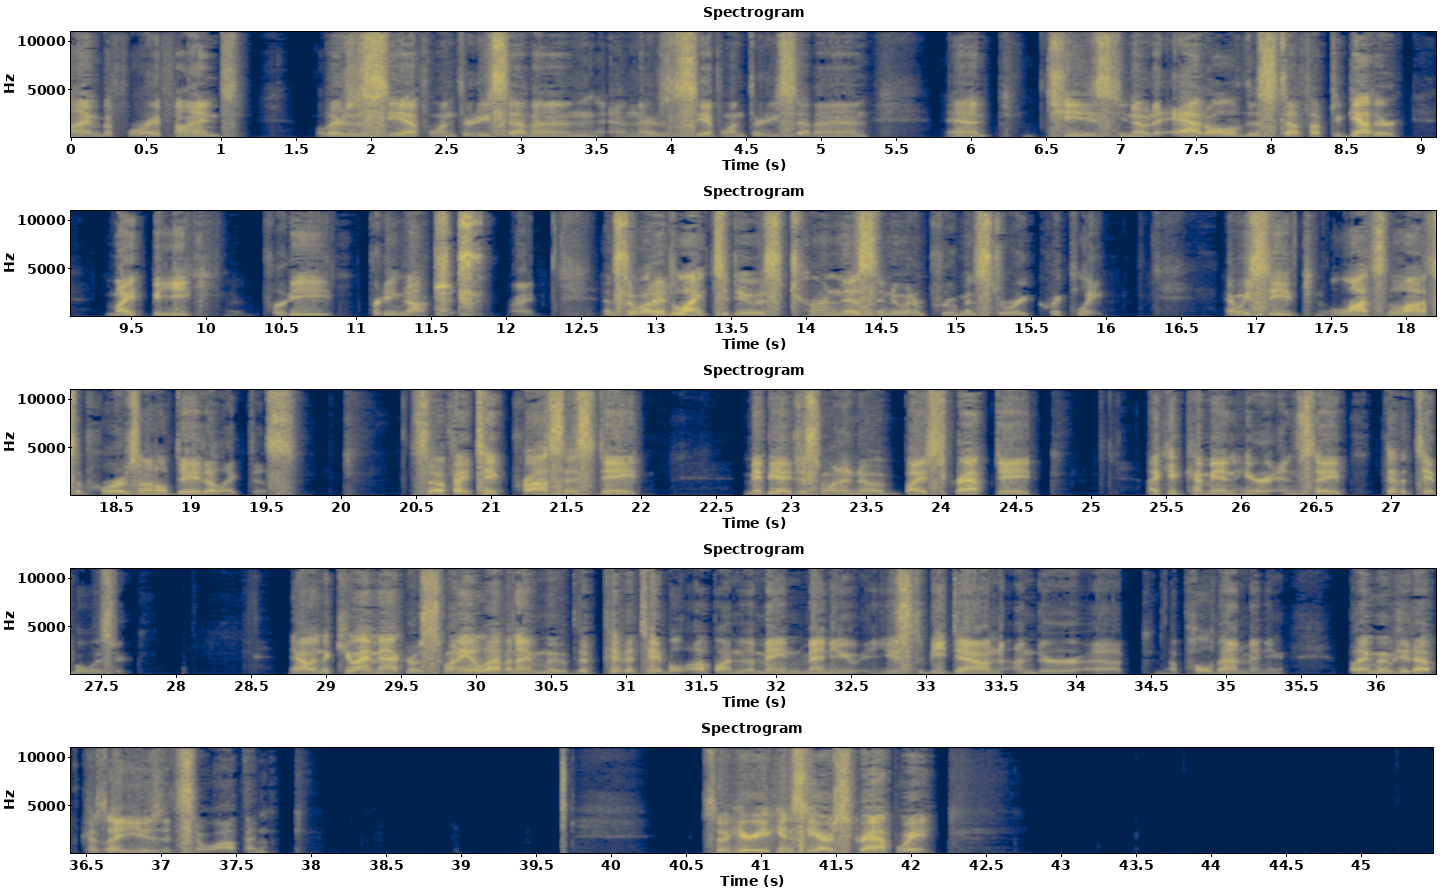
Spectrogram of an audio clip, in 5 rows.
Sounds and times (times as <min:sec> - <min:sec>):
Speech: 0:00.0 - 0:19.7, 0:20.4 - 0:22.0, 0:22.7 - 0:24.7, 0:25.4 - 0:27.6, 0:28.8 - 0:38.0, 0:40.6 - 0:42.4.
